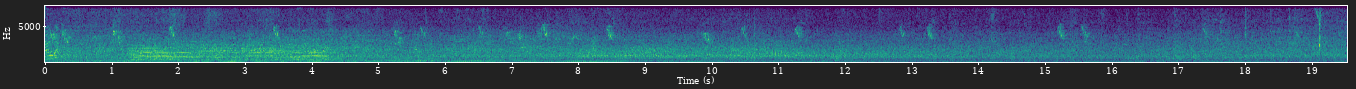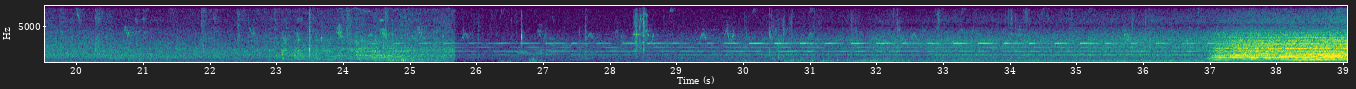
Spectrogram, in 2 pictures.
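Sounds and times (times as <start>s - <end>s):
diesel train rumbling: 0.0s - 39.0s
birds chirping: 22.5s - 37.0s.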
